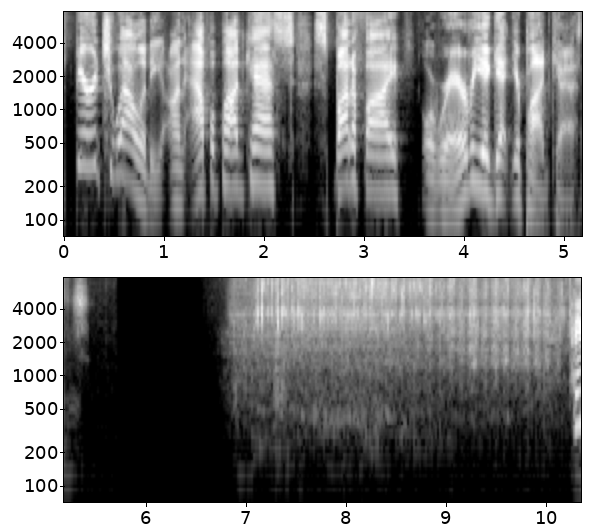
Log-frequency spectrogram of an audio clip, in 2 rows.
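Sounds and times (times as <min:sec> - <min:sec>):
speech: 0:00.3 - 0:05.4
running water from a tap as hands are washed: 0:06.8 - 0:10.3.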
